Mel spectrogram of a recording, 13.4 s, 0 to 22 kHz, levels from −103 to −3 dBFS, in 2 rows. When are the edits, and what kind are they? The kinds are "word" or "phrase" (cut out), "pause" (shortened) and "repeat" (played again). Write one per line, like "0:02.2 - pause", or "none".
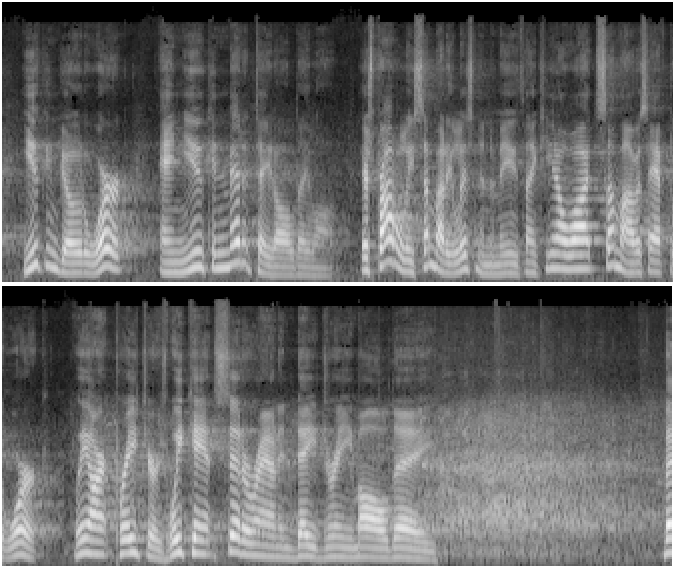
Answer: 0:03.5 - pause
0:07.3 - pause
